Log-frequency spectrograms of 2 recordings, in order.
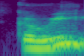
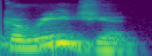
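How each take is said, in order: First: The G sounds are hard. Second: The G sounds are soft. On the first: The speaker calls it right. "it's hard G's" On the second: The speaker calls it wrong. "I always pronounce it Garigian"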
